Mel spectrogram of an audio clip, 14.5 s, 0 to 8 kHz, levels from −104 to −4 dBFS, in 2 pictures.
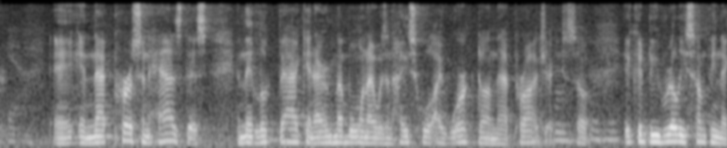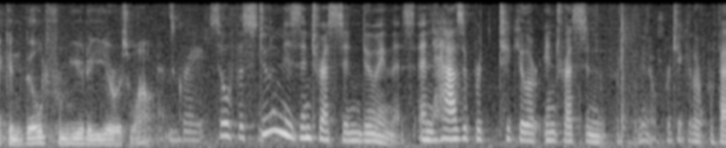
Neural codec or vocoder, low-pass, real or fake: vocoder, 22.05 kHz, 80 mel bands, WaveNeXt; 7.2 kHz; fake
